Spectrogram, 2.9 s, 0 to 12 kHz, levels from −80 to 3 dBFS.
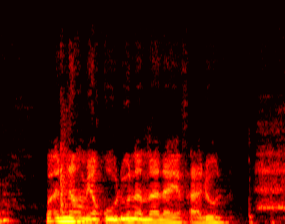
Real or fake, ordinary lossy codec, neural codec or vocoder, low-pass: fake; MP3, 64 kbps; vocoder, 44.1 kHz, 128 mel bands every 512 samples, BigVGAN v2; 10.8 kHz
